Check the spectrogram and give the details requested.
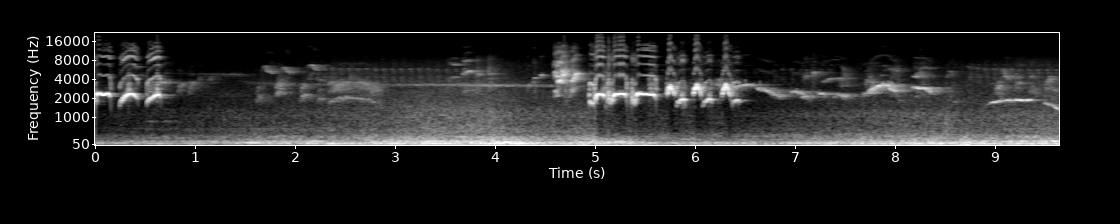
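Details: Orange-headed thrush training song: scattered short chirps and whistles, a long steady whistle near the middle, then a dense run of sharp repeated notes and slurred falling whistles over a constant low rumble.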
